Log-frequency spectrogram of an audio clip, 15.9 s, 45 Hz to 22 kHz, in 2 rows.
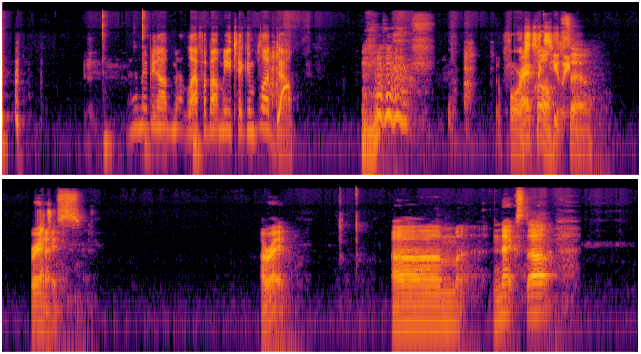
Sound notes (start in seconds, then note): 4.5 laughter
